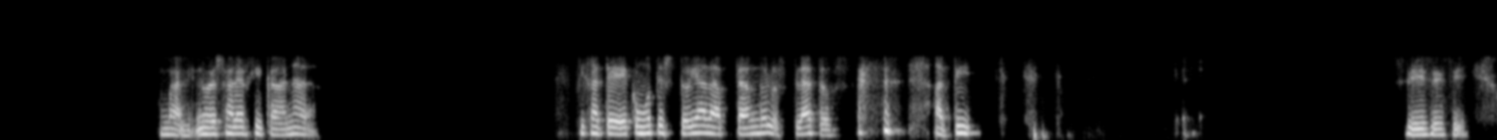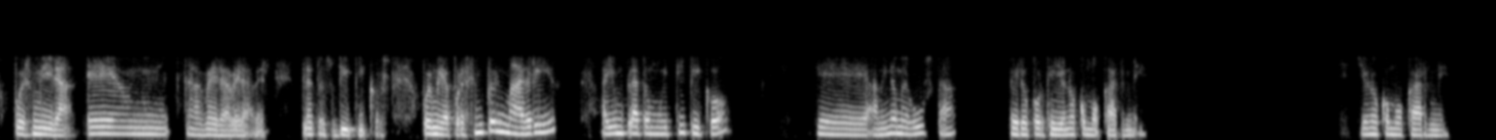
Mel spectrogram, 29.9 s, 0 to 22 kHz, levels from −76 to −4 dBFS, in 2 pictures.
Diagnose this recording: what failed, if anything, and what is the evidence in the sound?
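Speech sounds muffled, hoarse and faintly robotic throughout, with nothing above 4.2 kHz: heavy Opus voice compression, narrowband SILK coding consistent with about 8 kbps.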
